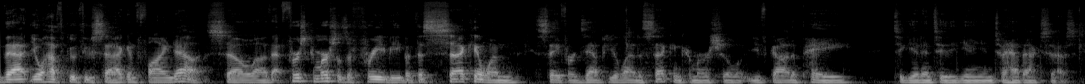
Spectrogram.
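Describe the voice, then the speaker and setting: A man speaks at a fairly quick pace with hardly any pauses. His voice is somewhat breathy. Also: fairly low pitch for a man, ordinary pitch variation. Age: 60s. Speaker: actor. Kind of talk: casual monologue. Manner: halting.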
